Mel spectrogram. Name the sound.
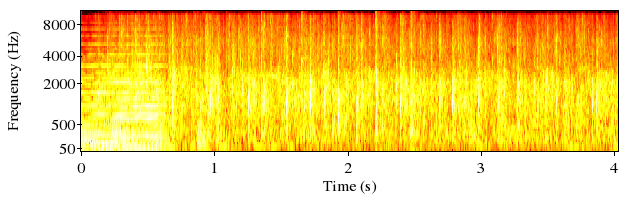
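audience round of applause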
